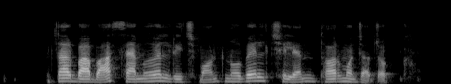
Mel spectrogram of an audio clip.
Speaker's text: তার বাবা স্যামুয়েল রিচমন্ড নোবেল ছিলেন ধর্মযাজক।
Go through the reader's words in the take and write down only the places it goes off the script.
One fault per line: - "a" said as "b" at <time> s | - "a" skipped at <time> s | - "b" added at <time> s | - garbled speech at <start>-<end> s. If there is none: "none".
none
